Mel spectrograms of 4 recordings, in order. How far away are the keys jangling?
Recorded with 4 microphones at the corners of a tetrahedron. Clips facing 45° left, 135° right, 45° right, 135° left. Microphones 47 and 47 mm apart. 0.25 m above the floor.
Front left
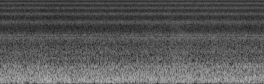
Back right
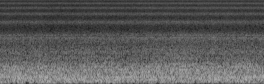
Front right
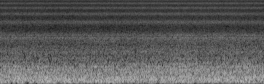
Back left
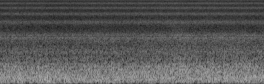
No keys jangling in this recording.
